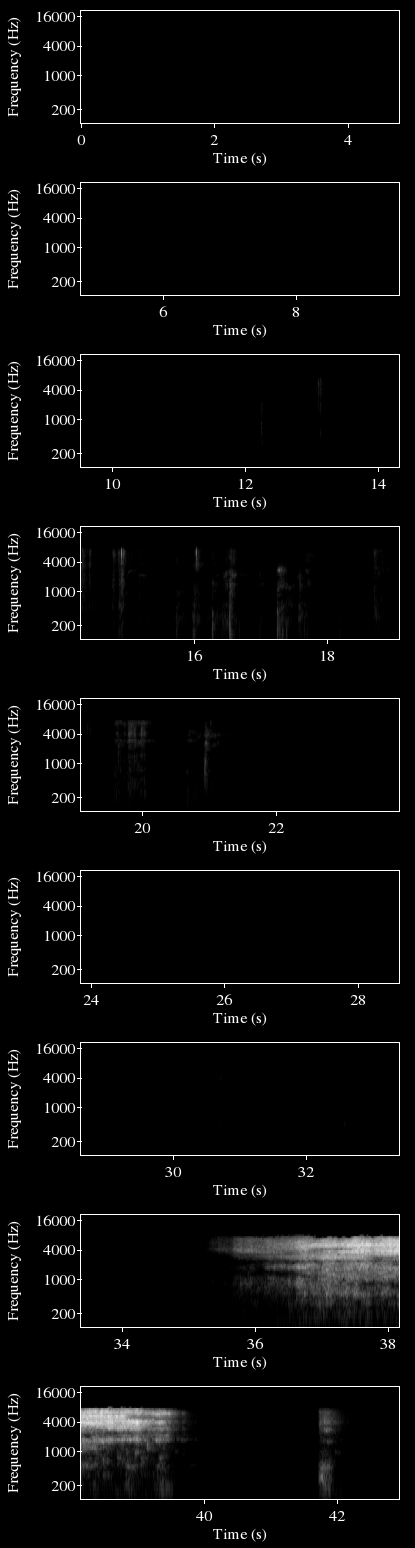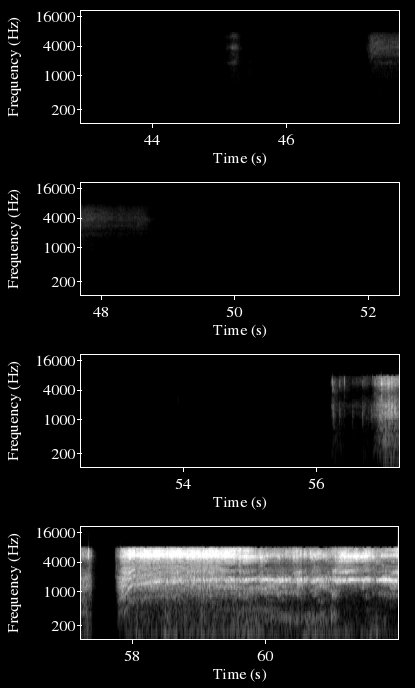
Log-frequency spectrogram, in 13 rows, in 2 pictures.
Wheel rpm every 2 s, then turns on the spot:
0, 0, 0, 0, 0, 0, 0, 0, 0, 0, 0, 0, 0, 0, 0, 0, 0, 0, 0, 0, 0, 0, 0, 0, 0, 0, 0, 0, 10, 190, 230.
none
